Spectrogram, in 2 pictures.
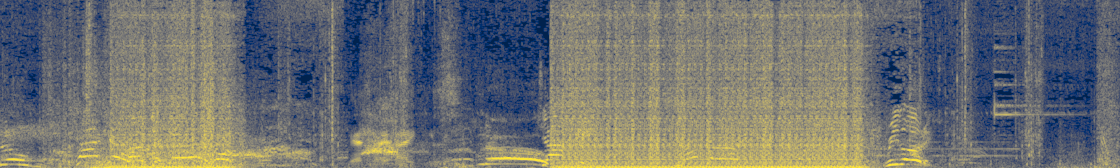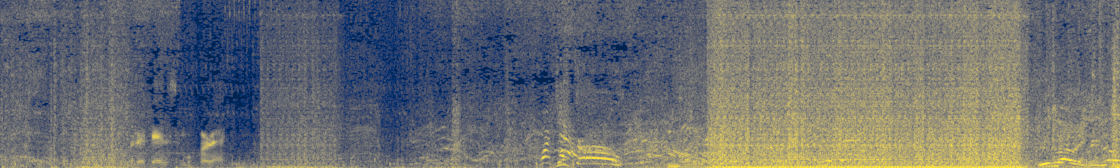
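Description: Automatic gunfire rattles in rapid, loud bursts.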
